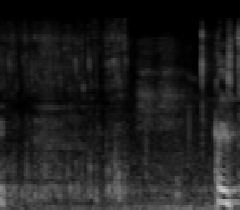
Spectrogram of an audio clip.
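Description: Red wine being swished and aerated in a taster's mouth, air drawn through the liquid: a soft, even hiss for about a second and a half.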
